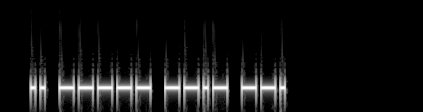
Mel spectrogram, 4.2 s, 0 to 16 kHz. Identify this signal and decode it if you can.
Morse code, heard as a keyed tone, about 25 wpm, 700 Hz. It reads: I0QG
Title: DXCC-100 Call Signs - 4 Characters - Repeated 2x - 25wpm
